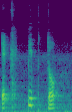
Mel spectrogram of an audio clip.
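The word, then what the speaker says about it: ἐκπίπτω: Entonces, en el original griego, caído viene de un vocablo que se pronuncia ekpipto.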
